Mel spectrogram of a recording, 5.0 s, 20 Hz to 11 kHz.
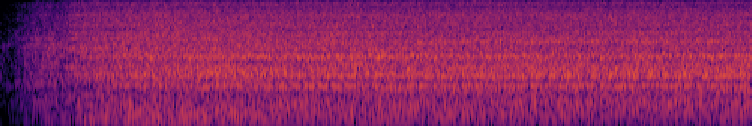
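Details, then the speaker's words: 2002 Ford F250 7.3 Powerstroke diesel, high idle control active with the parking brake set and foot off the brake: clatter swells, then settles into a steady, even raised idle with no knocks. Normal high idle. "I notice I'm not my foot's not on the brake and we have a nice high idle"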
